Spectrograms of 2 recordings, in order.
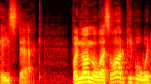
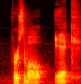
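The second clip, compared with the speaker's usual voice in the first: plain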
